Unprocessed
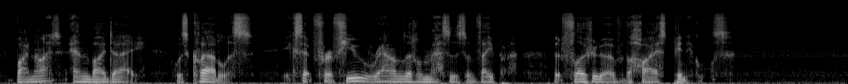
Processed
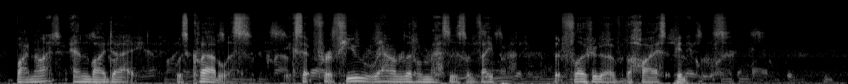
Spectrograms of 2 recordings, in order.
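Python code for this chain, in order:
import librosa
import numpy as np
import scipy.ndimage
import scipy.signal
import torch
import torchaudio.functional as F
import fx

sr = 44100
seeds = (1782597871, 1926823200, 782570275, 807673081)

y = fx.echo_stepped(x, sr, ms=366, hz=3400.0, octaves=-1.4, feedback_pct=70, wet_db=-10.0)
y = F.gain(torch.from_numpy(y), -1.0).numpy()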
